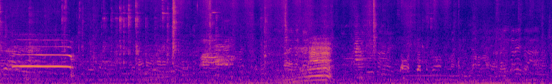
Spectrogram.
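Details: Raging cattle described as 'possessed', with a loud moo at the start and another strained bellow near six seconds, among clattering, knocking and shuffling sounds of a restless animal.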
